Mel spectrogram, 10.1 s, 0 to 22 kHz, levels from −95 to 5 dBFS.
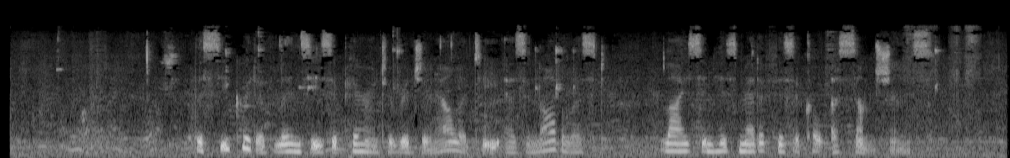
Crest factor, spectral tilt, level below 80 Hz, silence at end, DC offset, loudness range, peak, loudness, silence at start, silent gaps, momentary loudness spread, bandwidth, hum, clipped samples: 18 dB; -4.5 dB/octave; -54 dBFS; 0.05 s; under 0.1%; 4 LU; -8 dBFS; -27 LUFS; 0.1 s; none; 20 LU; 11.5 kHz; none; under 0.1%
